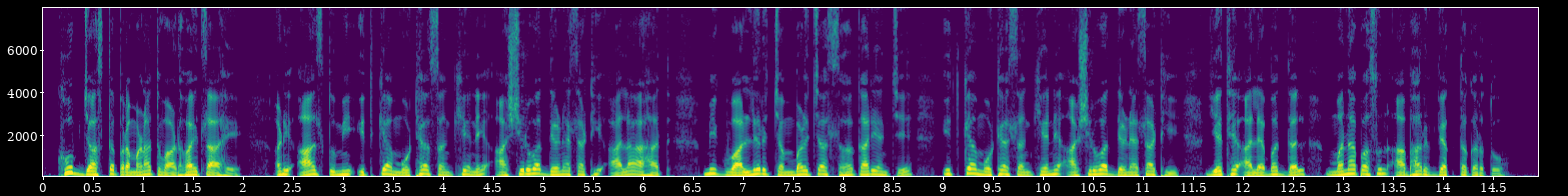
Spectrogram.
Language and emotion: Marathi, neutral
